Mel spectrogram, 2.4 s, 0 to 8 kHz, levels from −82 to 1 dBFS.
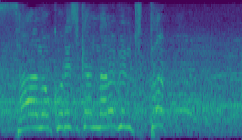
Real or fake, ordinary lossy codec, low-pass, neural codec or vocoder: real; AAC, 48 kbps; 7.2 kHz; none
